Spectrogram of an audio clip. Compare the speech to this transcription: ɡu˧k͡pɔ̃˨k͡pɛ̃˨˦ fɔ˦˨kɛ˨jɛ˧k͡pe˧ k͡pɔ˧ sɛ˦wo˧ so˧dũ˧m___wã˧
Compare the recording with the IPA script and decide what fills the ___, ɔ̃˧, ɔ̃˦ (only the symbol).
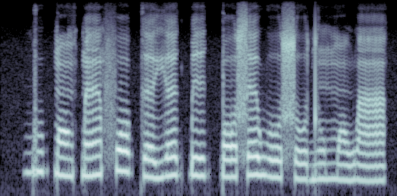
ɔ̃˧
